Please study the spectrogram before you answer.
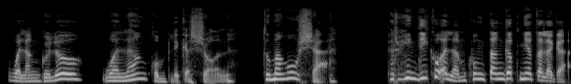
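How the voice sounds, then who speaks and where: Actress as sensual, restless Filipina wife confessing an affair; very animated pitch, dry close sound, audio drama narration. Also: female voice, normal speed, no room sound. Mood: uneasy, intrigued.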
